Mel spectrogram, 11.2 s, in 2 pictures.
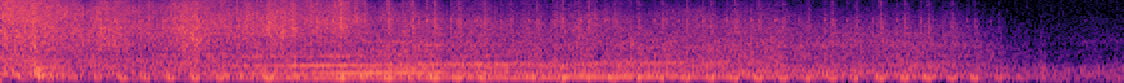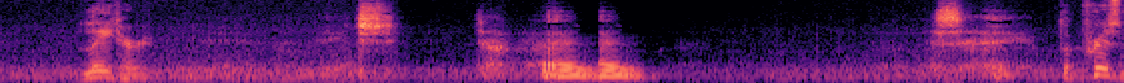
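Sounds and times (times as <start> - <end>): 
car driving off: 0.0 - 5.1
speech: 6.0 - 6.5, 8.4 - 9.0, 10.3 - 11.2.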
